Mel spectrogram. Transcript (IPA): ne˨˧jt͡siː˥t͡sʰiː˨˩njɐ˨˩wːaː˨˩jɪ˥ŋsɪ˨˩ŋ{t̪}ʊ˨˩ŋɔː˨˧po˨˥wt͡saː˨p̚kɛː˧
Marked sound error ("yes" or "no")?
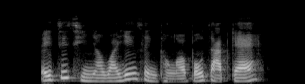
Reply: yes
